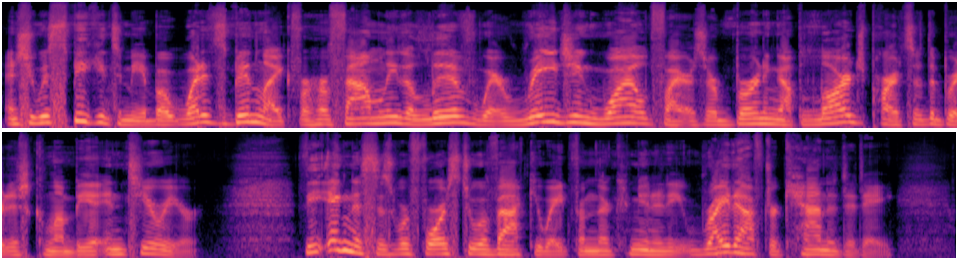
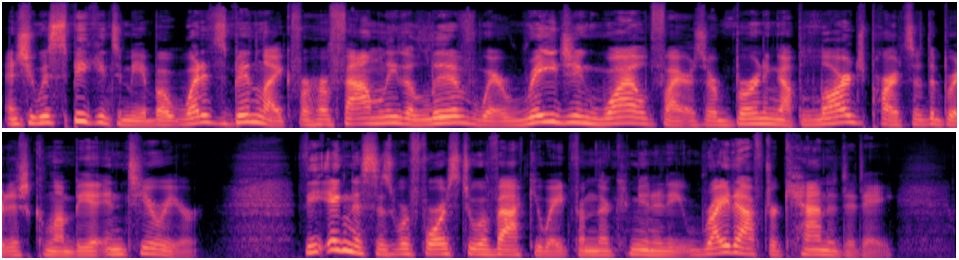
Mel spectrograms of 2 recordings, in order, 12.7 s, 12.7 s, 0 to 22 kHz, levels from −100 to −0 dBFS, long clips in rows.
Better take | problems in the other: second | distortion; slight; 10 dB below the speech

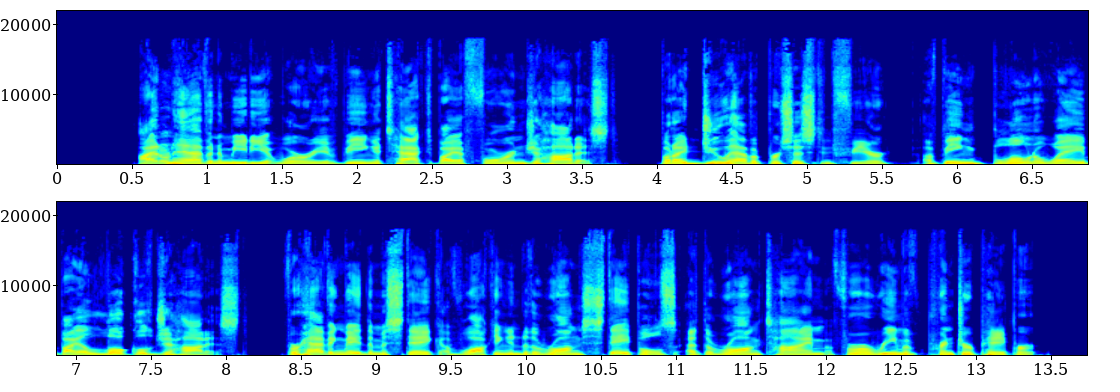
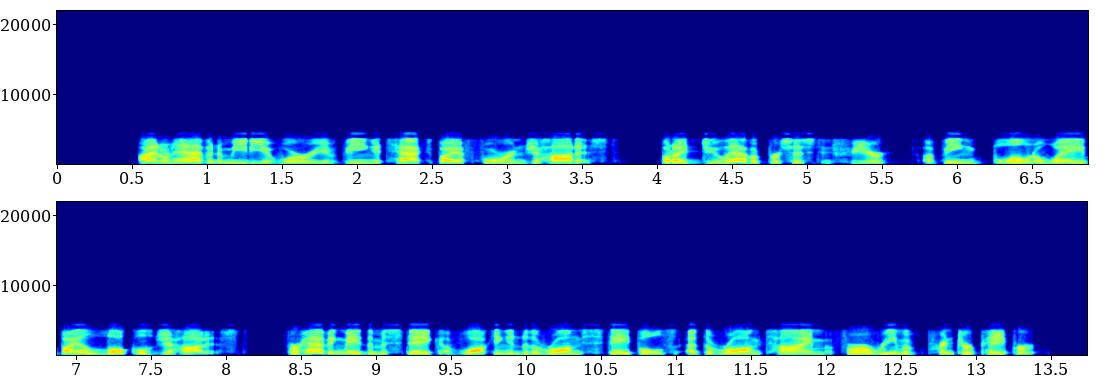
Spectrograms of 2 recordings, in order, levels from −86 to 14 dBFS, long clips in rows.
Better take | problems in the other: first | phone-call audio

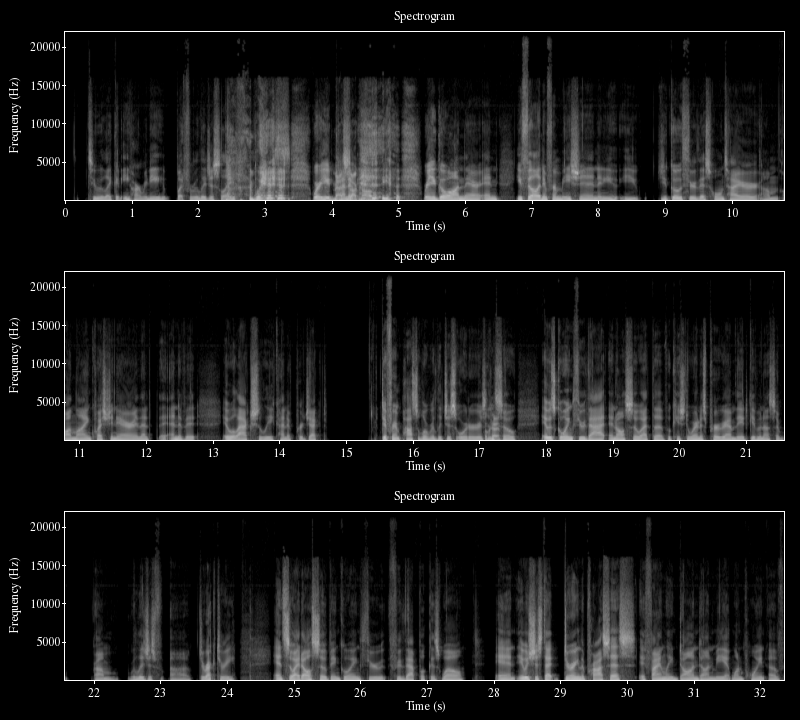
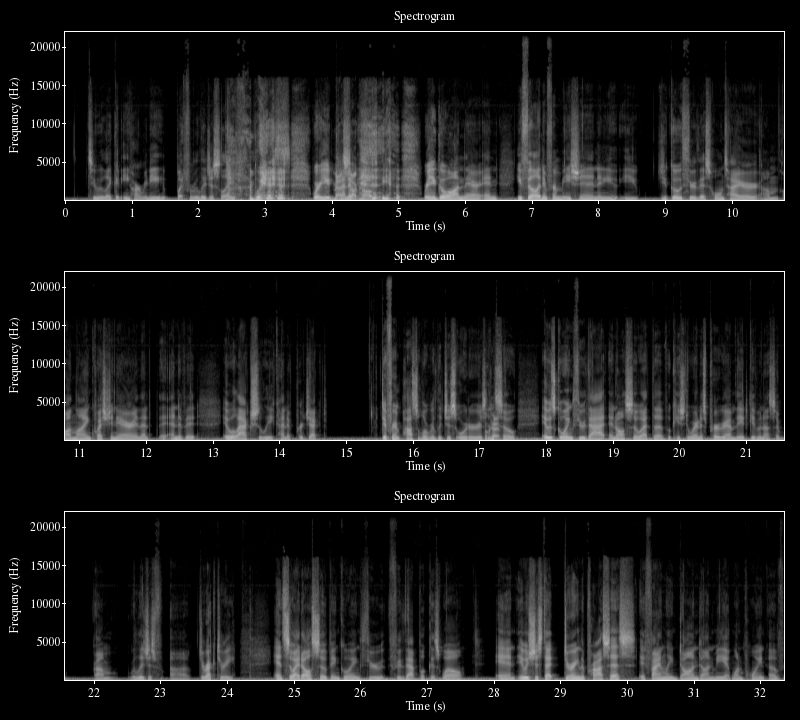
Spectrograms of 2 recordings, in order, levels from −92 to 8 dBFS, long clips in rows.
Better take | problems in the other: first | low rumble; faint; throughout; 25 dB below the speech

